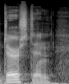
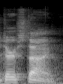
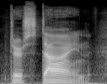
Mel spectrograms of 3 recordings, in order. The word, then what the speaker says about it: Derstine: this i'm like no we've been saying durston and it's not it's actually durstein der stein just think beerstein i'm the guy behind the bar handing them out it works durstein you did that's okay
